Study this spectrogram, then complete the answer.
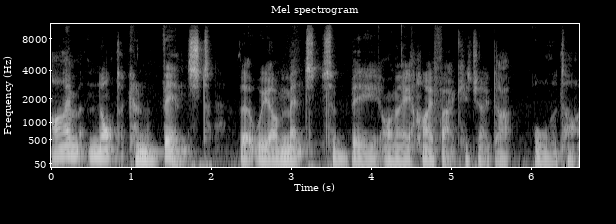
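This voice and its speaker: A man with a dark, mellow, somewhat breathy voice speaks at a fairly low pitch and fairly slow pace, with very wide pitch swings. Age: 60s. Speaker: nutrition expert and author. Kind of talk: interview. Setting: studio.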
